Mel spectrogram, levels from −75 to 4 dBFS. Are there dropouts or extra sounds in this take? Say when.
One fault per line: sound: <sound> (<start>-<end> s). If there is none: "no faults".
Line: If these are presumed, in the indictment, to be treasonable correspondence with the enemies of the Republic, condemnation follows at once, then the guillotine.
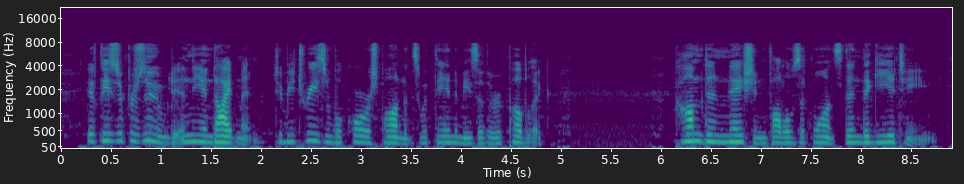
no faults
